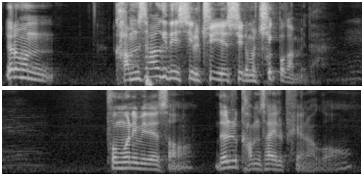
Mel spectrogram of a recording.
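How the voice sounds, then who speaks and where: A man's voice: on the high side, pushed and bright. A middle-aged man preaching a sermon as pastor, driving points home with rhetorical questions and repetition. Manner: repetitive call-and-response delivery.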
